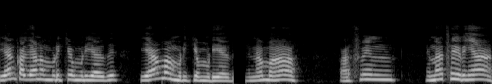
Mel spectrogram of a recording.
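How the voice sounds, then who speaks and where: A woman voicing a dutiful young village man who calmly reassures his family. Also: mid-range voice, brisk, dry recording, highs cut off, lightly acted. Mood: reassuring.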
